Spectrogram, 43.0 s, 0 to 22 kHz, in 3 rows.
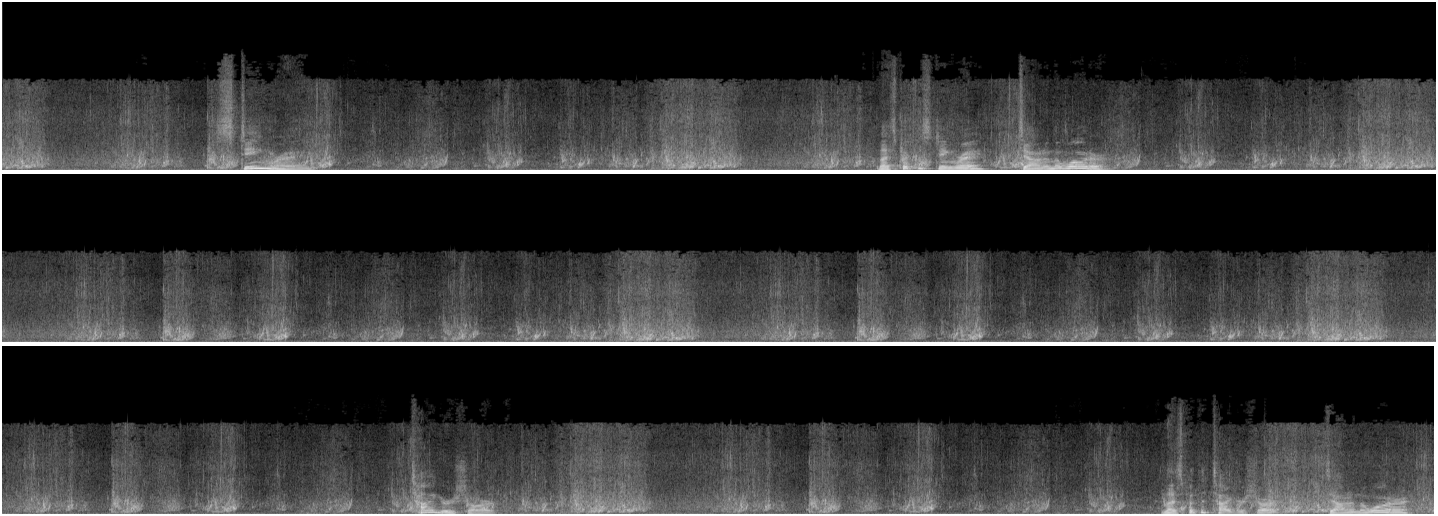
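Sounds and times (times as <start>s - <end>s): water sloshing and splashing: 0.0s - 43.0s.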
